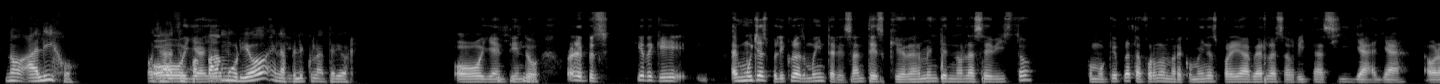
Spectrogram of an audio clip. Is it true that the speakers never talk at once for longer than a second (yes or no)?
no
